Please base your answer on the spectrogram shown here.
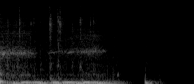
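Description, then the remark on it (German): Rapid clicking of keys on a computer keyboard as someone googles a song title, fairly loud over a low hum, stopping abruptly with one last faint tap before silence. “Ah, ich habe mich wahrscheinlich gemutet, weil ich getippt habe.”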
